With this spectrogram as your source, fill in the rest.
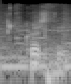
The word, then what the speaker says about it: Christie: Christie.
